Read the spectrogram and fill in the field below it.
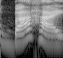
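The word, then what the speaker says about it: bahay: Shir said I always make a mistake with bah and so bahigh is house buhai is your life.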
